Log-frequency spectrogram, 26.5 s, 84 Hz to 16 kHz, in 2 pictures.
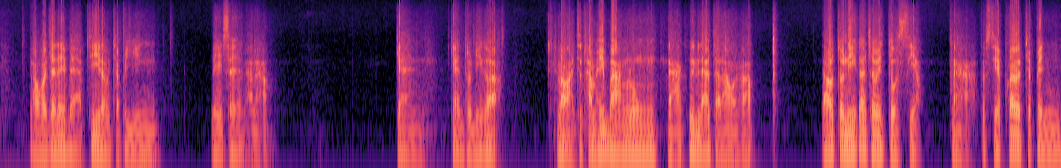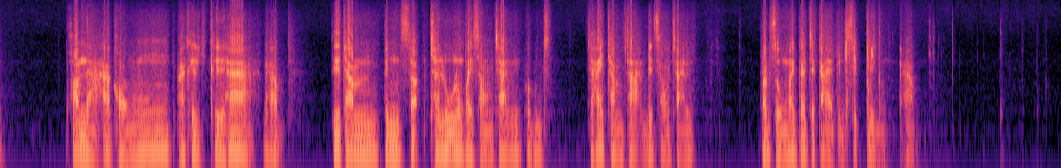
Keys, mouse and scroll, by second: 1.6 click, 2.1 click, 5.9 click, 6.2 right click, 10.4 click, 12.7-14.4 drag, 18.1 click.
